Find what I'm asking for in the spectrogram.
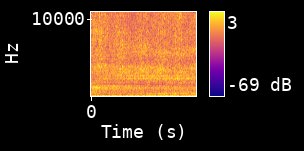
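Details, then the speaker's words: Ferrari 330 GTC carbureted V12 at idle, listened to over the carburettor tops; engine suspected somewhat gummed up. Deep, soft, slightly soggy beat; revs rise as the mixture screws are leaned, confirming the idle mixtures were too rich. "as you can hear the red are rising as I uh screw this in which means it was too rich now they're dropping cuz I'm leaning it off"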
